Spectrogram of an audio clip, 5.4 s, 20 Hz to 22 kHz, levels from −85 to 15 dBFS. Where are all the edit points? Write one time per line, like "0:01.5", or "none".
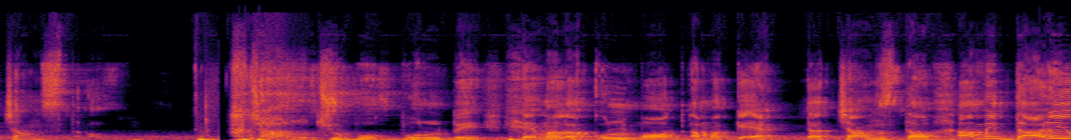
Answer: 0:01.1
